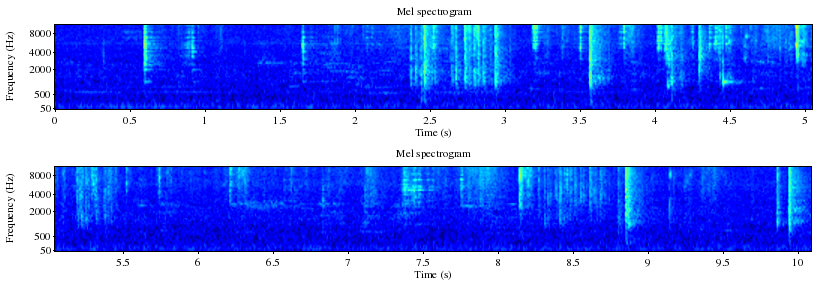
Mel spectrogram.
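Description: Quaker parrot bathing in its water dish: scattered small splashes and clinks against the dish, a cluster of them about two to five seconds in and a few more near the end, over a low steady hum.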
